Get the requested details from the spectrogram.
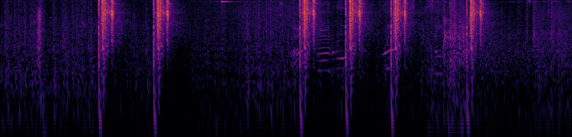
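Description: A rifle fires single loud shots, one after another.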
